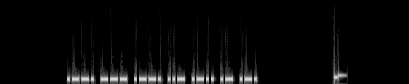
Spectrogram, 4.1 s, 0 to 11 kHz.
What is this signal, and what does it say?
Morse code, heard as a keyed tone, about 53 wpm, 700 Hz. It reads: POPULAR
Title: Sentences from Top 1000 Words - Review Part 3 - New Word Drill - 50wpm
